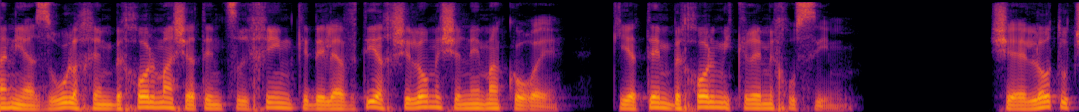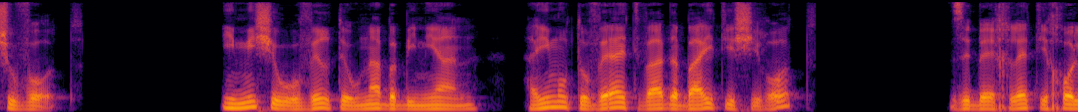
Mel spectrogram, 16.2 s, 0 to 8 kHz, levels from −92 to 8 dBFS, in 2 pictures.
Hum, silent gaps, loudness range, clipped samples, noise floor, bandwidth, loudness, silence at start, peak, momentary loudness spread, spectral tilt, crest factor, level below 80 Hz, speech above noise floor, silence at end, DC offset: none; 6.56-7.33 s, 8.83-9.64 s, 14.34-15.11 s; 3 LU; under 0.1%; under -90 dBFS; 7.6 kHz; -20 LUFS; 0 s; -4 dBFS; 8 LU; -6.5 dB/octave; 16 dB; -44 dBFS; over 71 dB; 0 s; under 0.1%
